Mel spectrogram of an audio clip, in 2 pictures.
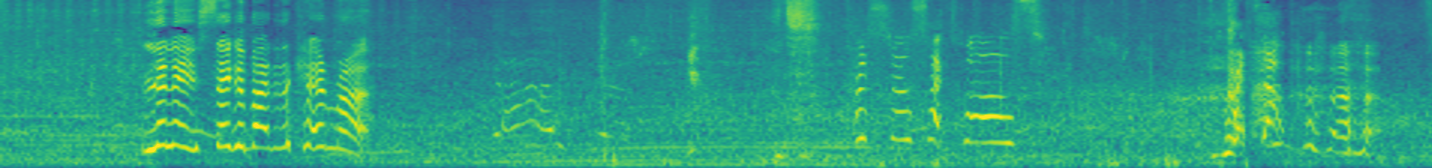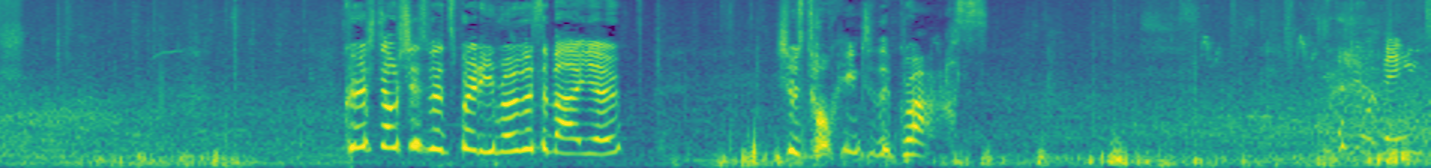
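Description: Teenage girls talk and shout excitedly close by.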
